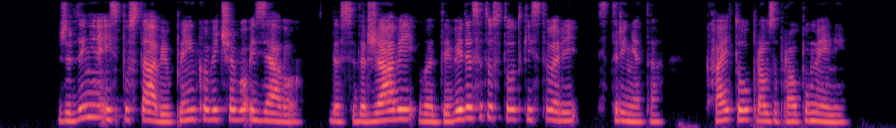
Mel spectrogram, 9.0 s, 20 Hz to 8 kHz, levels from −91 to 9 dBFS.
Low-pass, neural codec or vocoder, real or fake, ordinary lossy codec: none; codec, 16 kHz, 16 kbps, FreqCodec, smaller model; fake; none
